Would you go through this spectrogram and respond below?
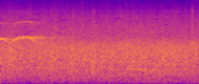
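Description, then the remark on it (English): Sustained, dense applause and cheers from a large opera house audience at the curtain call of the opera Macbeth fill the space, a steady wash of clapping with no breaks and no voices standing out. “Ben Macduff, whose aria got such an ovation, Yusuf Izvazov, giving his applause to the Royal Opera Orchestra.”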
